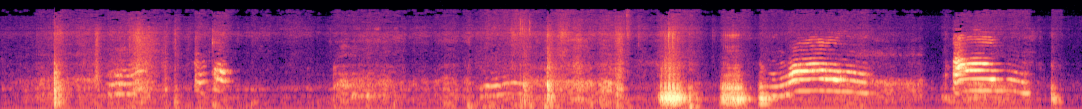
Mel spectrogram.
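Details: Special needs domestic cat wandering about indoors meowing for no apparent reason: several drawn-out, wavering meows with rising then falling pitch, the loudest near the end, separated by short pauses and soft rustling.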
